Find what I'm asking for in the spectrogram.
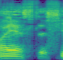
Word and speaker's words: Maestas: Is it Maestas? Uh, um, uh, Maestas. Yes. All right.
